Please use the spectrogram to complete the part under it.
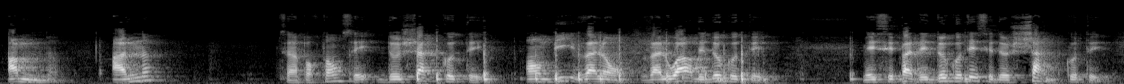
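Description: A man giving an unscripted etymology lesson, spelling words out letter by letter and pausing to search for the right term. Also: medium pitch. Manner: hesitant, searches for words with fillers. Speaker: etymology teacher.

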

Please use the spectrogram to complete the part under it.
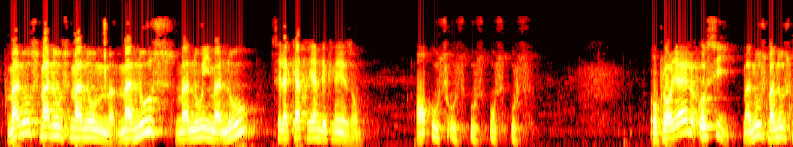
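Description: A man gives a slow spoken Latin grammar lesson. He chants each declension in a rising and falling sing-song, his pitch moving widely. The recording sounds dull and lo-fi. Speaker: Latin teacher.

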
